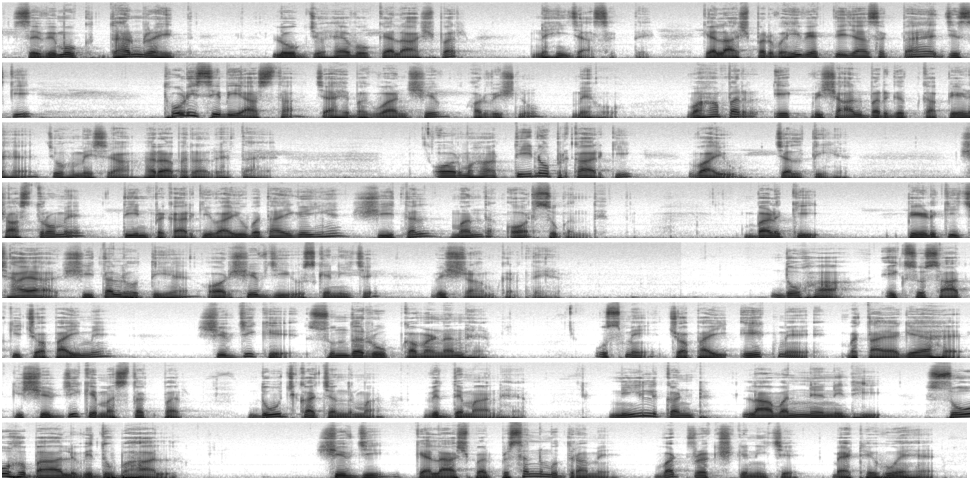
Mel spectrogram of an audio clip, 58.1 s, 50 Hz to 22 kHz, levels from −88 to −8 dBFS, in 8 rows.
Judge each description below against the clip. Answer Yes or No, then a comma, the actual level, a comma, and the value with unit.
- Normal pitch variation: Yes, average, 4.3 semitones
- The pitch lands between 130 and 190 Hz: No, low, 105 Hz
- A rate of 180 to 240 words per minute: No, average, 135 wpm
